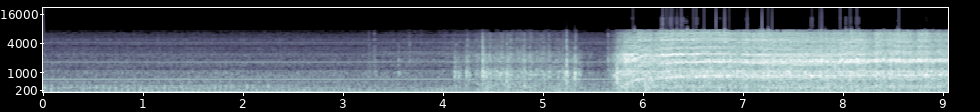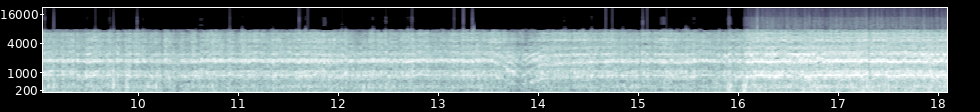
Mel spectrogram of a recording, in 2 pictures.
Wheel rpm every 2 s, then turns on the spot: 0, 0, 30, 200, 230, 230, 220, 210, 220.
none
